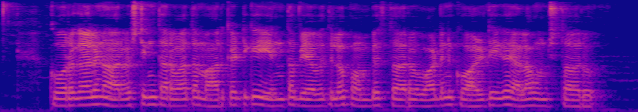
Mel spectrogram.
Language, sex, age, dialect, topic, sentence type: Telugu, male, 18-24, Utterandhra, agriculture, question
